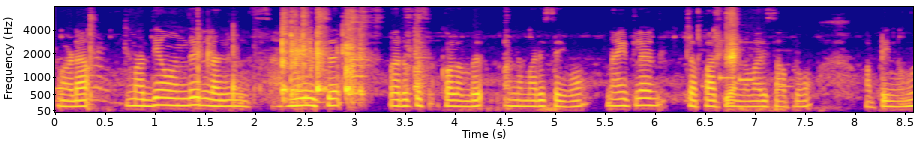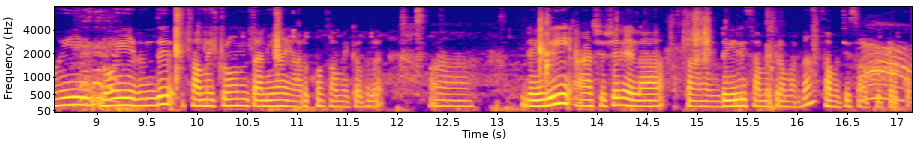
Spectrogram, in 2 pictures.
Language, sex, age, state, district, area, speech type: Tamil, female, 30-45, Tamil Nadu, Krishnagiri, rural, spontaneous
